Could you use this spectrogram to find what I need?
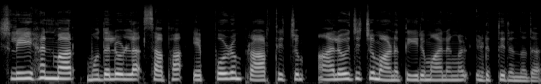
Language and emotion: Malayalam, neutral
